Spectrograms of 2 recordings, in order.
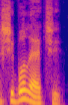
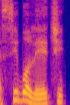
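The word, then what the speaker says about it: שיבולת: Se respondesse que não, os homens de Gileade lhe diziam, então diga Shibolete. Se ele dizia Sibolete, não podendo pronunciar corretamente a palavra, eles o agarravam e matavam nos vales do Jordão.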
